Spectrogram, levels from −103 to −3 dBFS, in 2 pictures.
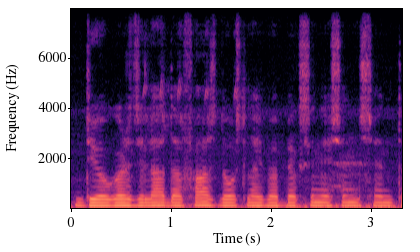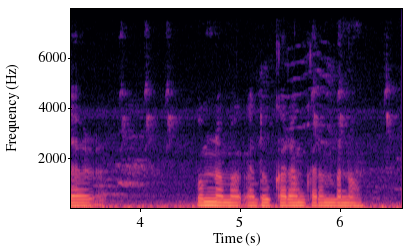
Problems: background sounds at intervals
